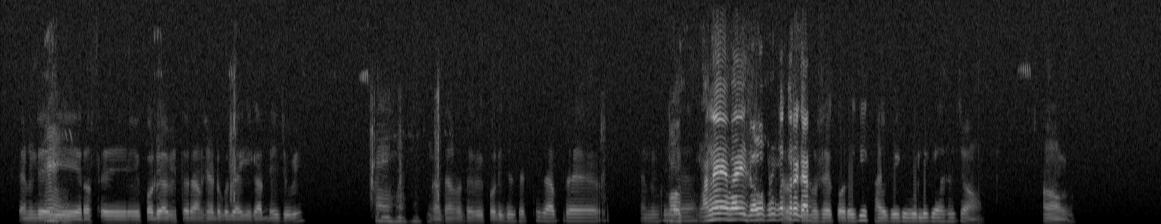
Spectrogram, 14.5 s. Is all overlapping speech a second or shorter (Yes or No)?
Yes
